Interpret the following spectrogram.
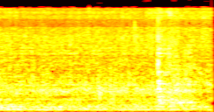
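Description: Chicken karahi frying in oil in a metal kadai, a steady sizzle, with a wooden spatula stirring through it and one short scrape against the pan about one and a half seconds in.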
